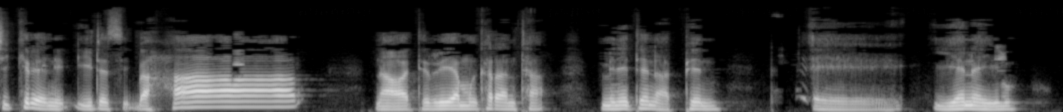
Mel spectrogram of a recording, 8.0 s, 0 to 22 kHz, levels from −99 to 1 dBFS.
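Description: Corrupt frames are decoded at 0.38–0.40 s, just before "ɓita cibba", at 1.71–1.78 s, at 5.80–6.01 s after "minate nigha panu", and at 7.46–7.54 s. Flipped bits misplace spectral energy, giving brief chirps and noise bursts that peak near −10 dBFS in the last one.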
